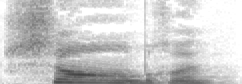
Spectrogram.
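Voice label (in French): "chambre", French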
